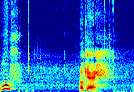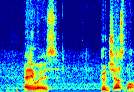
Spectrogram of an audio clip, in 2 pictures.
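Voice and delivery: winded, breathless speech. Right after a set of chest exercises, out of breath. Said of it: "I was a little bit out of breath".

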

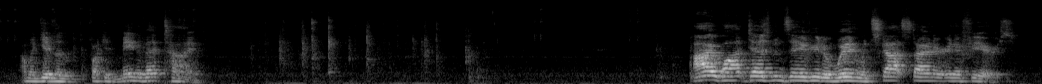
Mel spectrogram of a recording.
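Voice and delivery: combative, challenging, confrontational tone. Planning the show's matches with the other speaker, confrontational. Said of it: "said that so confrontationally".

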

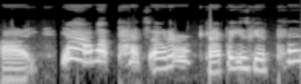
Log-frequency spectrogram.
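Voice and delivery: tiny, very high, squeaky chipmunk pet voice. Speaker voicing their dog talking to its owner, in a chipmunk-like voice. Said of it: "I sound like a damn chipmunk".

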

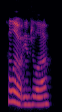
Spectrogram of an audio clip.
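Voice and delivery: plain reading voice

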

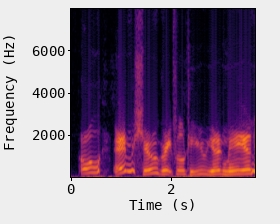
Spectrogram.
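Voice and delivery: high-pitched cartoon character voice. Reading a story aloud, voicing the beggar in a Lorax voice. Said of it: "I'm slipping back into my Lorax voice".

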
